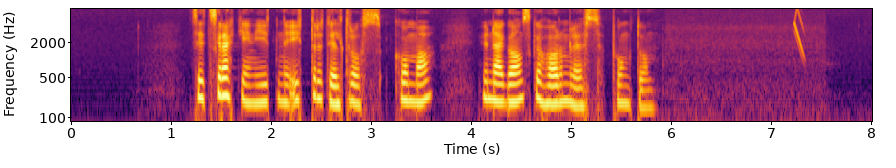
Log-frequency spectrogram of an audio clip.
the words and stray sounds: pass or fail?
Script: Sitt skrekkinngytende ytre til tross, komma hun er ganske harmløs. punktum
fail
